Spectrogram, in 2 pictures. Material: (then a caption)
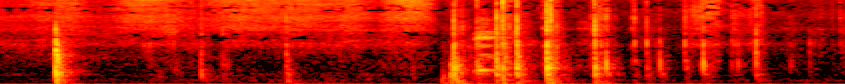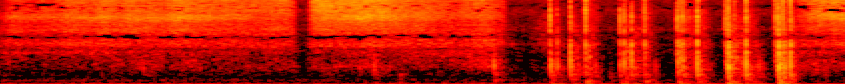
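Cardboard. Fingertips with short nails tap and scratch the front of a medium cardboard retail gift box with a clear plastic window, holding three hand cream tubes. A sharp tap is followed by scattered light taps, then two bursts of quick, dry clicks with soft, hushed scratching in between.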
